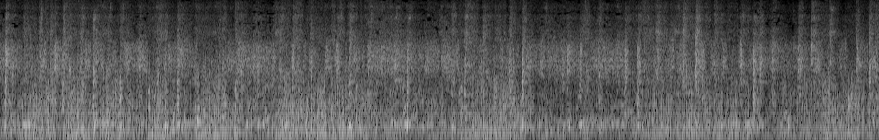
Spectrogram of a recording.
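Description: Passenger train running at speed, heard from beside a coach window: a steady rumble of the coaches with rapid, irregular clicking of the wheels over the track.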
